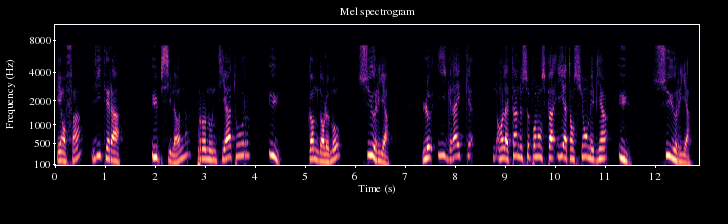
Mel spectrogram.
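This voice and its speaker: In a recorded lesson, a Latin teacher slowly models how each Latin word is pronounced before explaining it. The voice is medium-pitched and mellow, and the recording sounds muffled.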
